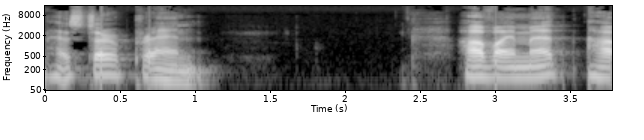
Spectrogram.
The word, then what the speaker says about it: Hester Prynne: This is how we pronounce Hester's full name, Hester Prynne.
